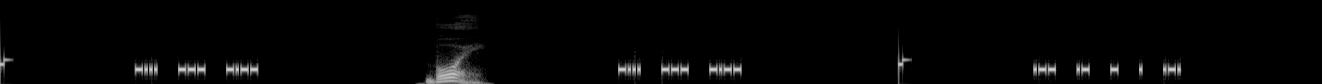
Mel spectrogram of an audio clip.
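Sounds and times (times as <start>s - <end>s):
Morse code beeps in a mid-pitched tone: 1.4s - 2.6s, 6.2s - 7.4s, 10.4s - 11.8s
speech: 4.3s - 4.8s.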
